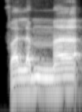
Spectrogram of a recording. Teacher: وآتوا الزکاۃ، یوں پڑھیں گے۔ فلما، میم مشدد ہے، غنہ واجب ہوگا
